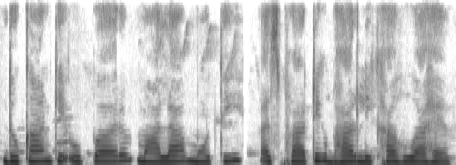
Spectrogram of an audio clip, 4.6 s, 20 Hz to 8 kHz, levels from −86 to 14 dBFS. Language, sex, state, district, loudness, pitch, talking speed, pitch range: Hindi, female, Jharkhand, Deoghar, -13 LUFS, 245 Hz, 130 wpm, 230-255 Hz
